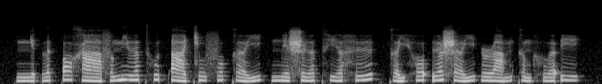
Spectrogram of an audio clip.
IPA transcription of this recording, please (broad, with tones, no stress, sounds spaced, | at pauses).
ɲ e˨˩ t̚ l ə˦˥ k̚ ʔ ɔ˧ x aː˨˩ f ə˧˥ m j ɨ˧˥ ə̯ t̪ʰ u˦˥ t̚ ʔ aː˨˩ c u˧ f o˧˥ k ə˨˩˦ j | m i˨˩ ʂ ɨ˨˩˦ ə̯ t̪ʰ i˨˩˦ ə̯ h ɨ˧˥ | k ə˨˩˨ j h o˧ ʔ ɨ˧˥ ə̯ ʂ ə˨˩˦ j | ɹ a˨˩˦ m k ə˨˩˨ m h u˨˩˦ ə̯ ʔ i˧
